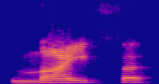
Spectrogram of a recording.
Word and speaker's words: knife: Knife, he added the K that I did not hear.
